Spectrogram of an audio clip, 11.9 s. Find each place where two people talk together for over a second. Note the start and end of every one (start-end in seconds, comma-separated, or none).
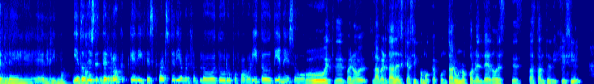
none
